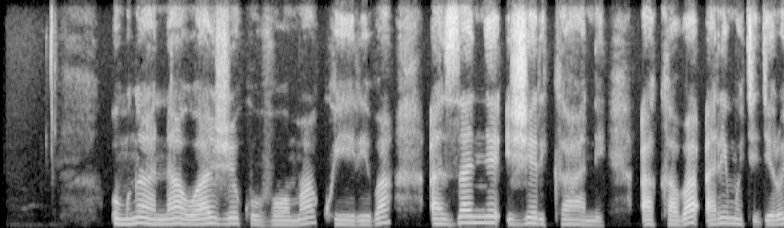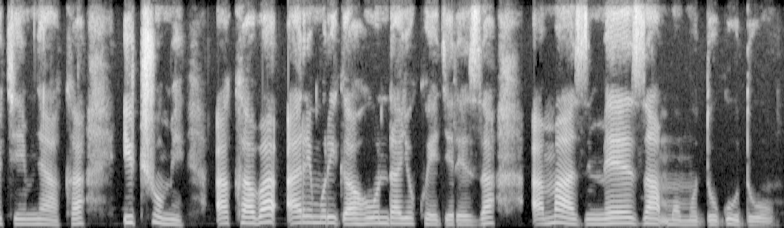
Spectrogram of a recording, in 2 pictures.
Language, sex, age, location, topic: Kinyarwanda, female, 18-24, Kigali, health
